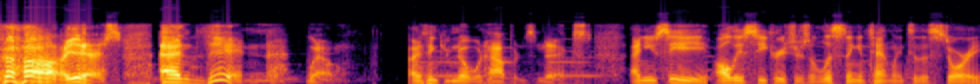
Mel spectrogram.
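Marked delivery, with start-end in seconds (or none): 0.0-5.9 loud, hearty, boisterous voice. Voicing a character telling a story to sea creatures: boisterous voice. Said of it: "a boisterous, uh, voice say".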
